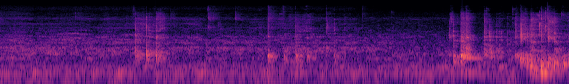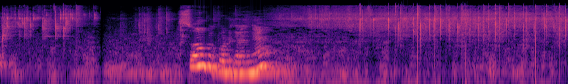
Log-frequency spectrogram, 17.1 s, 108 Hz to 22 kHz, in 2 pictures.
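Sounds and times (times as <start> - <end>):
oil pouring into pan: 7.9 - 9.8, 13.2 - 17.0.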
